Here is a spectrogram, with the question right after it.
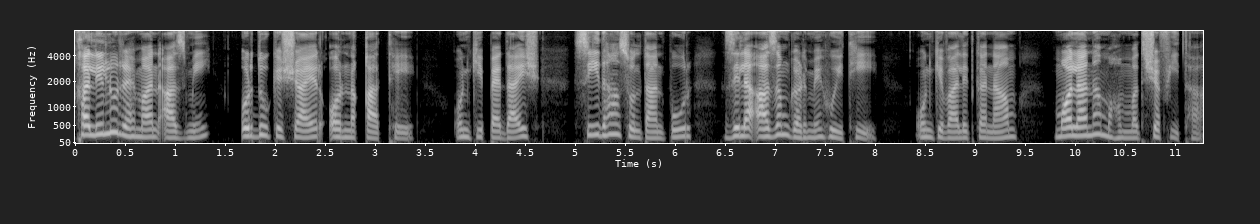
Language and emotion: Urdu, neutral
